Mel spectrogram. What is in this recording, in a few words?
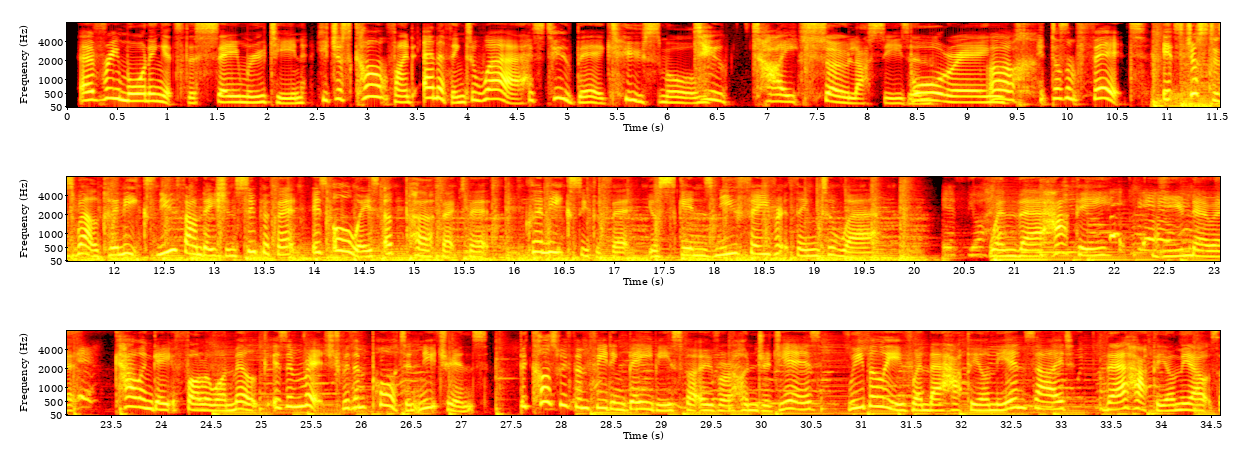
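Commercial Reel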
